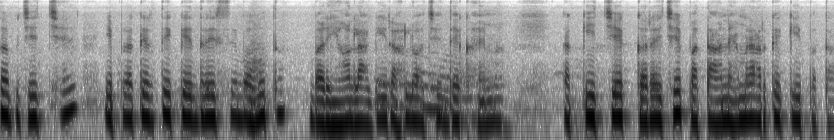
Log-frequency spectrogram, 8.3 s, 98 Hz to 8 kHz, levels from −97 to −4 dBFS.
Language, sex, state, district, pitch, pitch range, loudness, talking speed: Angika, female, Bihar, Bhagalpur, 190 Hz, 180-205 Hz, -16 LUFS, 185 wpm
